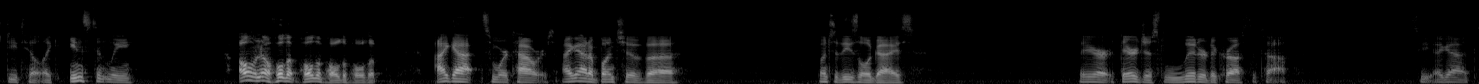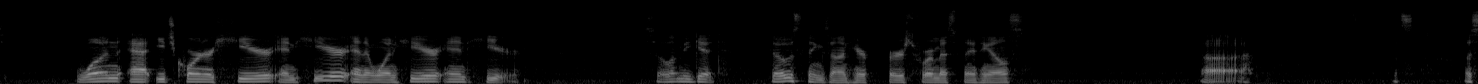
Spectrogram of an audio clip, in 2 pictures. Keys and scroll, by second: 2.8 space.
